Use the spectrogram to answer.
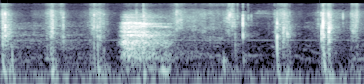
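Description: Oracle cards being shuffled by hand: a series of brief papery riffles and soft slaps, irregular in rhythm and fairly quiet, with short pauses between the bursts.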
